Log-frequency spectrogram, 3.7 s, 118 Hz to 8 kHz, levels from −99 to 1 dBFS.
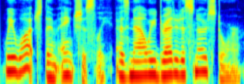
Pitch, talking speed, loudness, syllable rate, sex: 195 Hz, 180 wpm, -16 LUFS, 4.3 syllables/s, female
